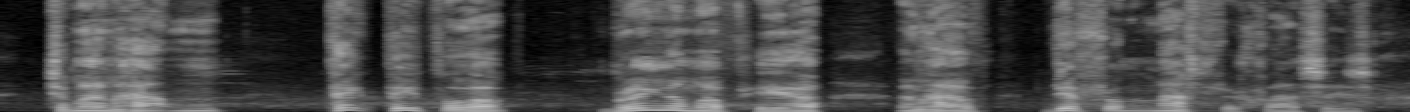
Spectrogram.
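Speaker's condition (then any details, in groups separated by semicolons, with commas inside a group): Partial glossectomy for tongue cancer; left tongue removed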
